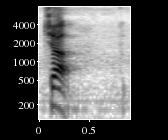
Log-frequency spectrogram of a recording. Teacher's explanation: अब क च, का वर्ग का कंठ है, चा का तालव्य या तालु होता है, तो चा व्यंजन वर्ण का उच्चारण स्थल क्या बन जाएगा, तालव्य या तालु बन जाता है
